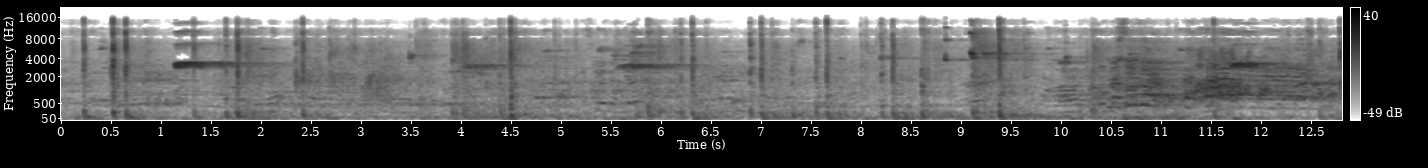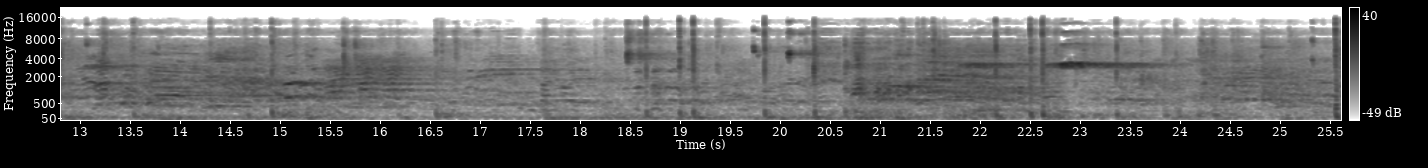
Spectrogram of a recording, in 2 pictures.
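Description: A volleyball thumps off players' arms and hands in a large echoing gym.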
